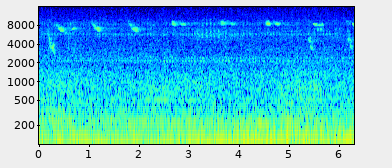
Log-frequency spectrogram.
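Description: Faint, short high chirps of small birds, repeated every second or so, over a steady low outdoor hum.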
